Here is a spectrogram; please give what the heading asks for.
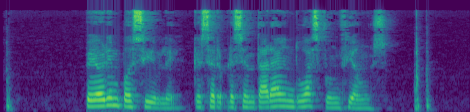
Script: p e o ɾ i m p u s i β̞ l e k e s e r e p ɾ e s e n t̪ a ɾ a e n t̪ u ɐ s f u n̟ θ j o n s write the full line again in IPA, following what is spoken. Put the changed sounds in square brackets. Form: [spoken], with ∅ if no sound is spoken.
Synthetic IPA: p e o ɾ i m p [o] s i β̞ l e k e s e r e p ɾ e s e n t̪ a ɾ a e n [d̪] u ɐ s f u n̟ θ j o [ŋ] s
